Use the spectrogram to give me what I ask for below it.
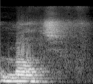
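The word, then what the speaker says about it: lodge: যেমন ডিজি থাকলে কেমন সাইলেন্ট, যেমন এখানে আছে এল ও ডি জি ই, এখানে ডি জি আছে ওই জন্য এখানে ডি সাইলেন্ট থাকবে এবং শুধু জি এর উচ্চারণটা হবে, অর্থাৎ এল এর ল আর জি এর লজ।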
